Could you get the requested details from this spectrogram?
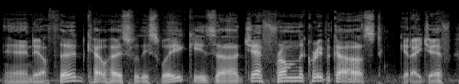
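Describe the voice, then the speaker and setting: Very low male voice, Australian accent, stuffed-up cold, bright edge, casual podcast host, faint rumble. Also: big pitch swings, measured pace, gravelly. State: congested with a cold and sore throat, slightly crackly.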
